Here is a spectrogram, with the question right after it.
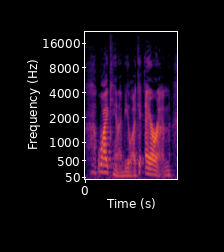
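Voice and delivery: ordinary talk, nothing marked

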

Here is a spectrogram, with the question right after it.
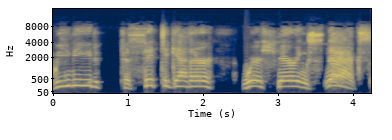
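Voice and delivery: very high-pitched, drawn-out shout. Retelling a bus trip, the speaker voices a mother rearranging passengers, imitating a woman shouting. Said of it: "she's shouting at everyone at the top".

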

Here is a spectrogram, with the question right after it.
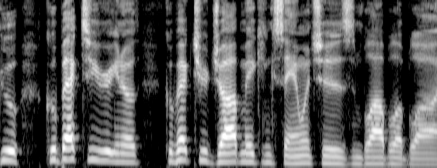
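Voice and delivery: high, loud mocking jeer.

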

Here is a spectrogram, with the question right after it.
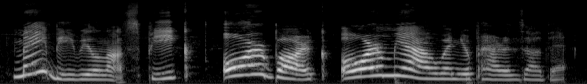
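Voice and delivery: ordinary delivery, nothing marked

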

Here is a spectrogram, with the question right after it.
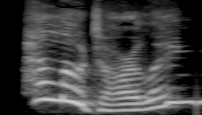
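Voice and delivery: open, lovely, very warm, very high-pitched voice. Doing a quick impression of her mom's mom, imitating a warm grandmother. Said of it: "Just very warm, open, lovely".

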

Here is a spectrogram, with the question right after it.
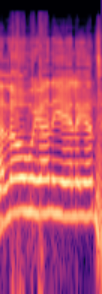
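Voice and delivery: loud, high put-on Indian accent, alien voice. Joking about aliens landing, the speaker voices the aliens, alien with Indian accent. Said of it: "aliens come down and they just all have Indian accents".

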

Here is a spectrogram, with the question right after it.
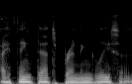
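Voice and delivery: acted whisper. Retelling leaning over to a wife in a theater: retelling a whisper. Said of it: "I lean over and I whisper to her".

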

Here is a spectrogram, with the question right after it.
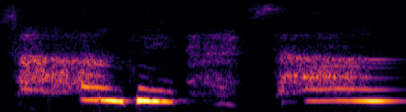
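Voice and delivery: put-on, very high-pitched, shrill yell. Retelling a friend waking on a night bus: imitating someone shouting. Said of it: "Você tava gritando".

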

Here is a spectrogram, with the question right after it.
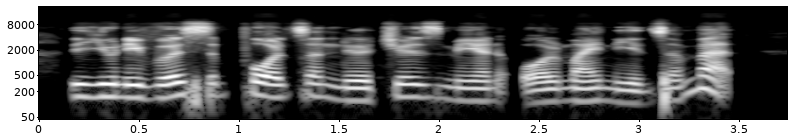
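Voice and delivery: normal talking voice

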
